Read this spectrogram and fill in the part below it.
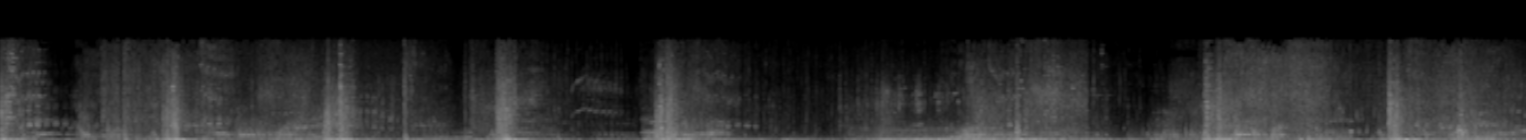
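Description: Blades slash and strike in combat.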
